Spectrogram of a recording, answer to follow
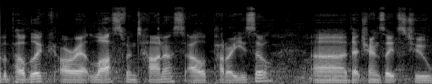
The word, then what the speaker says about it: Ventanas: what again las las ventanas okay for the v as in victor yes that's right i think you pronounce the v like of the b like bentanas or something yeah the translation took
